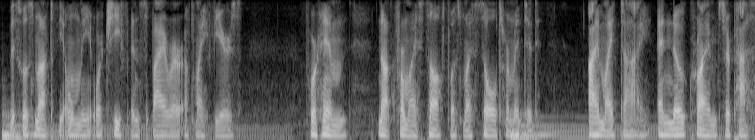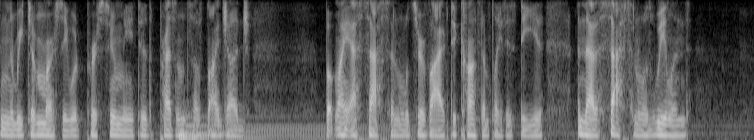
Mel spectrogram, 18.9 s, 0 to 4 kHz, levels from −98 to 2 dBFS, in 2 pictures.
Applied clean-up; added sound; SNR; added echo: none; Bowed string instrument; 10 dB; none.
